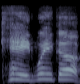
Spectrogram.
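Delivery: very high, urgent shouted yell. Hooked to a fish, the speaker re-enacts yelling at the sleeping kid: retelling a yell. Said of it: "I'm yelling".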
